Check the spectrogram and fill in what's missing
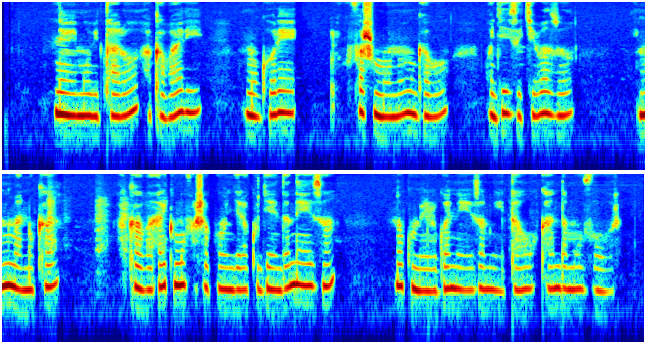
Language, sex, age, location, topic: Kinyarwanda, female, 18-24, Kigali, health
